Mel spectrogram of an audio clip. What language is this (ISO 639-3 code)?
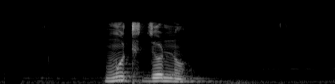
nep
